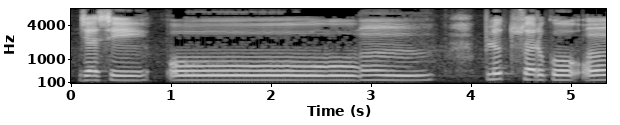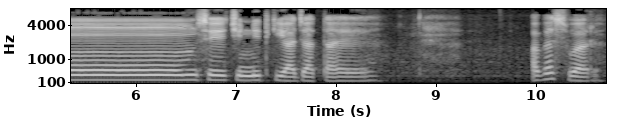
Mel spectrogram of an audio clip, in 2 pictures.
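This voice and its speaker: A woman teaching a class, slowly spelling out each sound one at a time. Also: mid-range voice, clean tone. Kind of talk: classroom lesson.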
